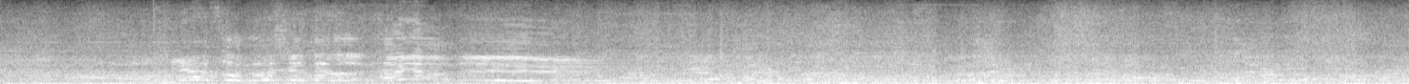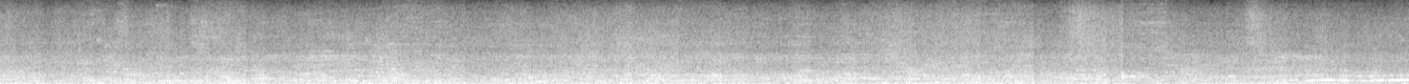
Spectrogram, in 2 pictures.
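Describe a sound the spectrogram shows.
Loud electronic dance music plays from an arcade machine.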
